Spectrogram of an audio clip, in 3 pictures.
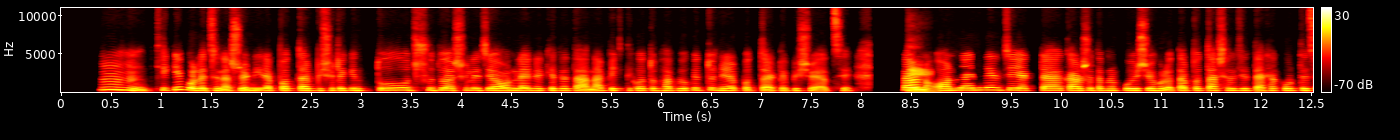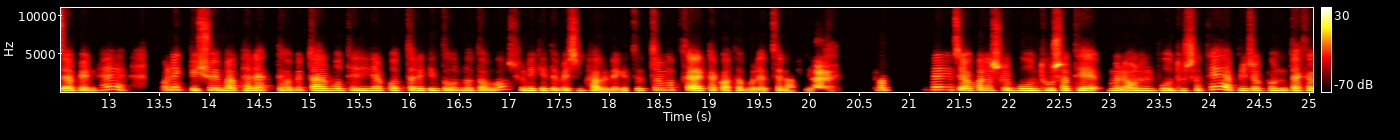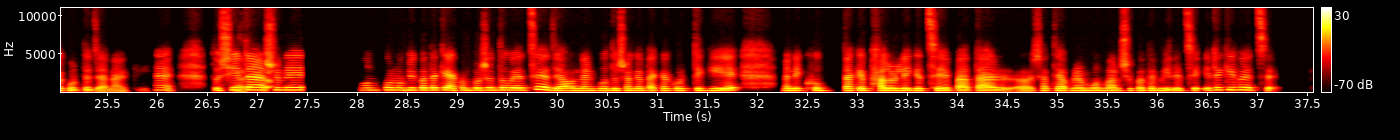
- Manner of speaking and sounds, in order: tapping; unintelligible speech
- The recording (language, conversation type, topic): Bengali, podcast, অনলাইনে পরিচয়ের মানুষকে আপনি কীভাবে বাস্তবে সরাসরি দেখা করার পর্যায়ে আনেন?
